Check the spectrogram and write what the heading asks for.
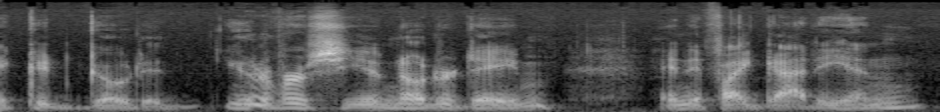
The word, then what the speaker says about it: Notre Dame: you say it correctly is it notra Dame no it actually the technical name for it is the University of notredam Dak ah there are two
